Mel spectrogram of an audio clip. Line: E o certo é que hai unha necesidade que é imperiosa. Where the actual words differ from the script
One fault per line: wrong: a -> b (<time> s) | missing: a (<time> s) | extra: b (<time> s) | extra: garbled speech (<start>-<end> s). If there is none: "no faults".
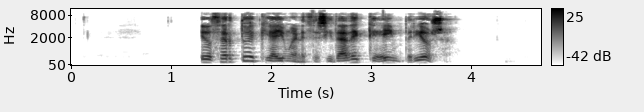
no faults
